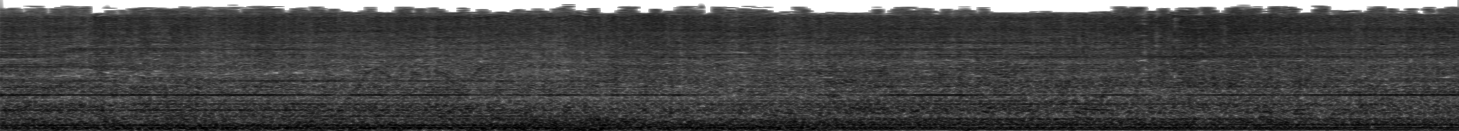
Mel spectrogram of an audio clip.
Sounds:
speech

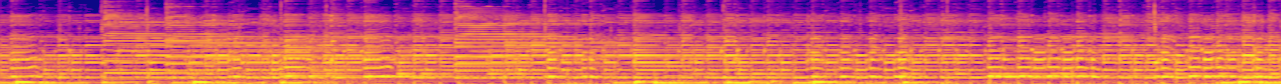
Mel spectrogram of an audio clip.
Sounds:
music, sitar

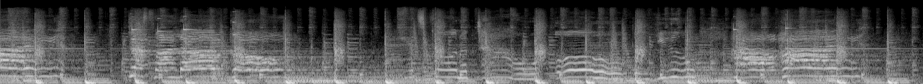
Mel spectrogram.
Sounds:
funk, music

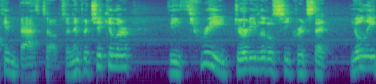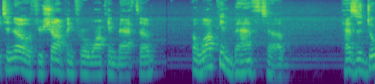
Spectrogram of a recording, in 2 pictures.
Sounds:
speech

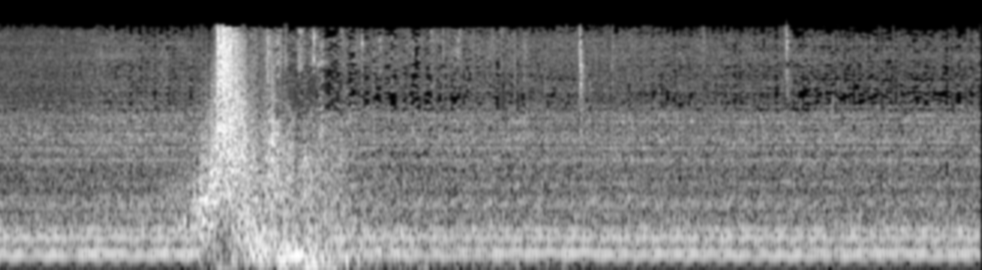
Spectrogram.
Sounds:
outside, rural or natural, vehicle, explosion

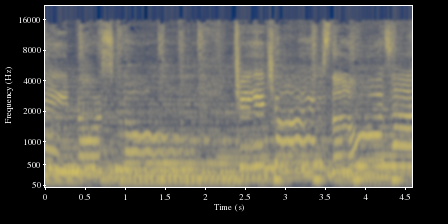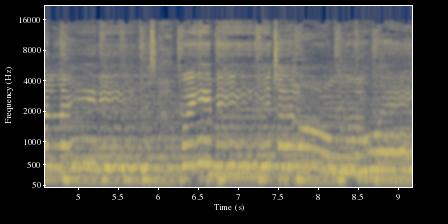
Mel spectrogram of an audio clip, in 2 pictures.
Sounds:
musical instrument, music

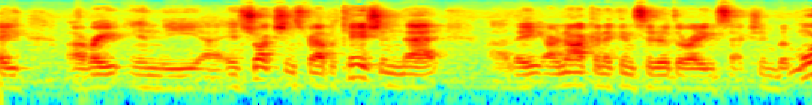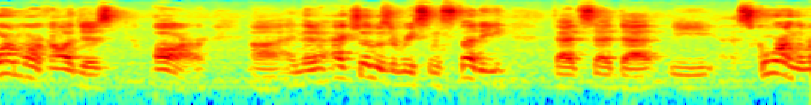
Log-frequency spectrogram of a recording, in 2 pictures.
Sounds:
speech

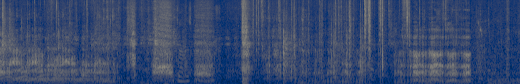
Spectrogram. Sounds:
cheetah chirrup

